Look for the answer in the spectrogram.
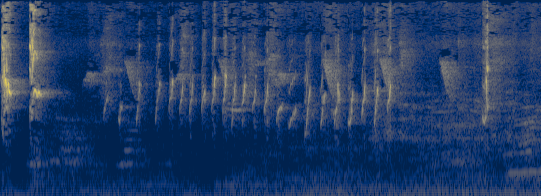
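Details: Black-winged myna in lively 'ngeroll' song: two loud, sharp opening notes, then a fast rolling series of thin, high ticking chirps that speeds up and fades, and one final bright squeak.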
